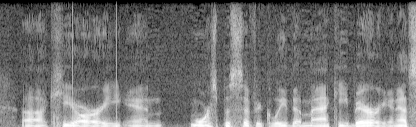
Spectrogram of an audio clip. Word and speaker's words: maqui: of the maqui berry that has incredible potency.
